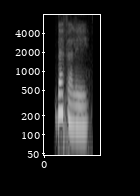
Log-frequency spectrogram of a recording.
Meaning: inward
- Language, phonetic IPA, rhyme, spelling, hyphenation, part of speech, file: Hungarian, [ˈbɛfɛleː], -leː, befelé, be‧fe‧lé, adverb, Hu-befelé.ogg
